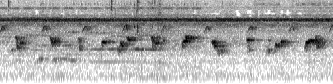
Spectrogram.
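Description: Faint bird chirping in the background, with many short, quick chirps coming irregularly a few times a second, over a steady high-pitched tone.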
